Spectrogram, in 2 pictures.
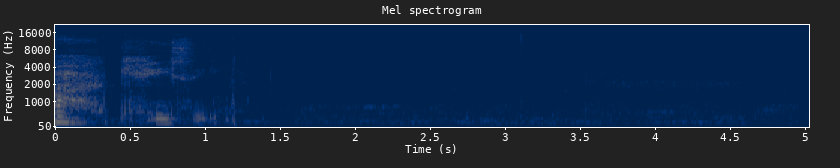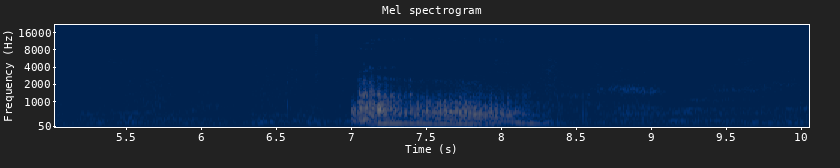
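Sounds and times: person growling: 7.0 - 8.3.

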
